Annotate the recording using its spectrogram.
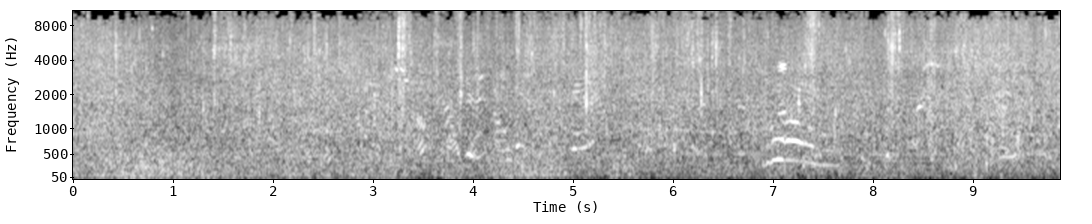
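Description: Water laps and splashes around a swimmer.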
